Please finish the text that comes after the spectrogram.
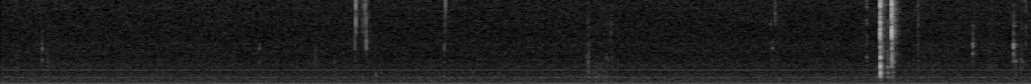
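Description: Button clicks from a keyboard widget: a few faint, isolated taps, one near the middle and a sharper double click toward the end, over a quiet steady hum.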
